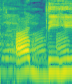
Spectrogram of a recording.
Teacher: با ساکن کنڈیشن میں ہے، حروف قلقلہ میں سے ہے، اس پر قلقلہ کیا جائے گا، ہلا کر ادا کیا جائے گا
